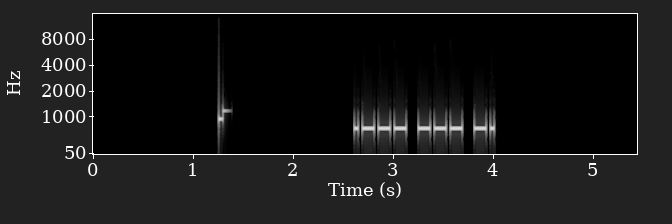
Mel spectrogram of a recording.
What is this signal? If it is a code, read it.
Morse code, heard as a keyed tone, about 30 wpm, 700 Hz. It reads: JON
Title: USA Common Names - Max 4 Letters - 30wpm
